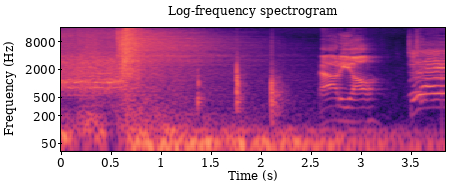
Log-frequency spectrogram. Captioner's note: light knocking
